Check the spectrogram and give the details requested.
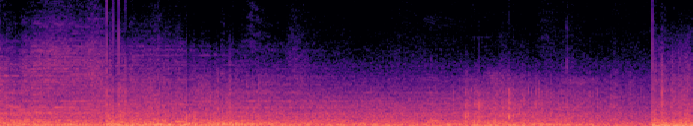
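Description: Aerial fireworks shells bursting overhead in a continuous rumble of booms, with one sharp, loud bang near the end.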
